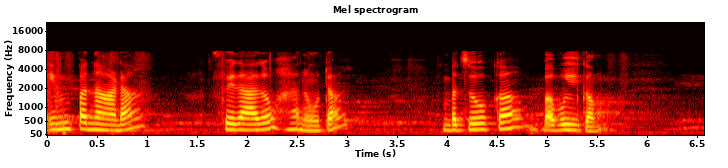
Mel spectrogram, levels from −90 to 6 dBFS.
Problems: continuous background conversations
